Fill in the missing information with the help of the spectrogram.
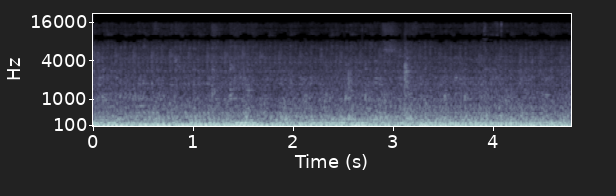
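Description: Boat engine idling: a steady, low, rapidly pulsing engine note.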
